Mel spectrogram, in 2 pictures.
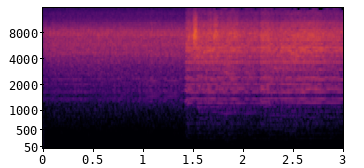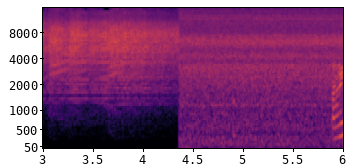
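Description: Hiss of a Skype phone line, with a faint murmur of steady tones from about a second and a half in to about four seconds, and a fuller rushing noise after that.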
